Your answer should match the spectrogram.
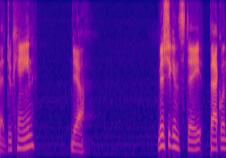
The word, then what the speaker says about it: Duquesne: Duquesne, yeah.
